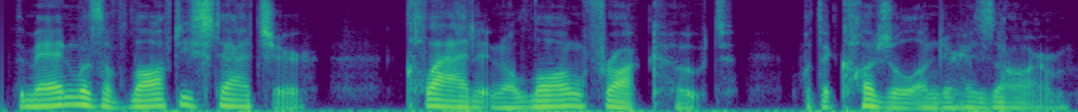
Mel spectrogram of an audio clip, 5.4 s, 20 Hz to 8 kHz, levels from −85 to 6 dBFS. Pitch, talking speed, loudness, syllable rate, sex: 110 Hz, 200 wpm, -18 LUFS, 5.2 syllables/s, male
